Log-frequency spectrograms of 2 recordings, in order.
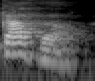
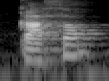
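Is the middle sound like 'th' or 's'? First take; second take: th; s. First: The middle sound is like English 'th'. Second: The middle sound is like English 's'.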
